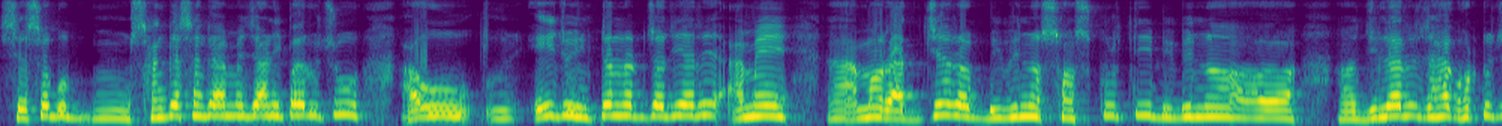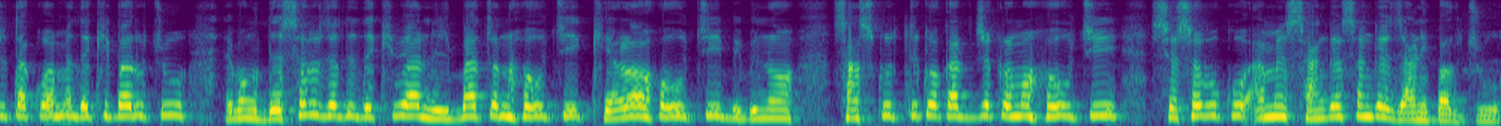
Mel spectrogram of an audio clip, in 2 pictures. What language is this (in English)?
Odia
